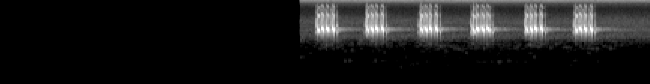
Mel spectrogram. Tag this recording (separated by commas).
Wild animals, Animal, Insect, Cricket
